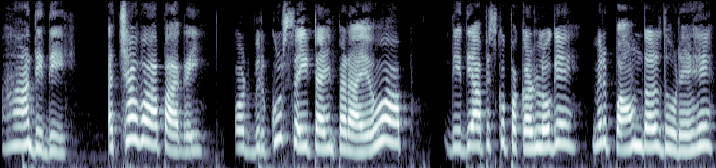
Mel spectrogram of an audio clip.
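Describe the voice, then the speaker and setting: Cartoon role: caring young daughter-in-law, very high voice, earnest and pleading. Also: female voice, normal speed, sharp tone. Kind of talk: cartoon voice acting.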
